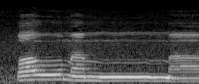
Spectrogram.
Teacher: কাউ বলা যাবে না, ক বলতে হবে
